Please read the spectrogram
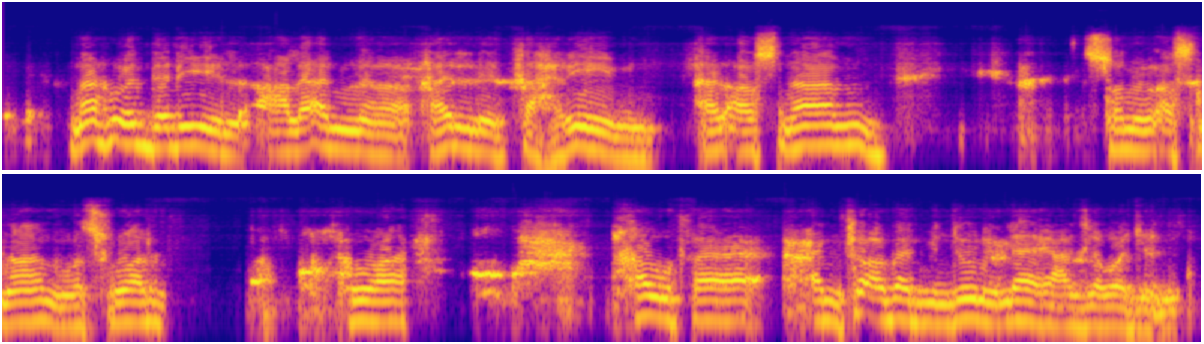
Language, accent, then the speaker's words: Arabic; Syria; وكما يقولون عندنا في الشام حطينا رجلينا مي بارد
